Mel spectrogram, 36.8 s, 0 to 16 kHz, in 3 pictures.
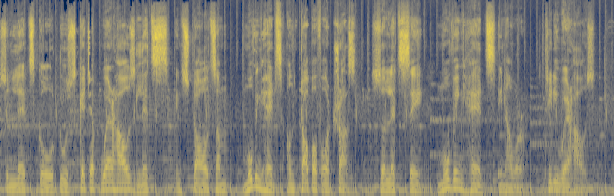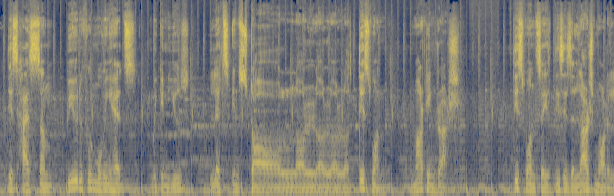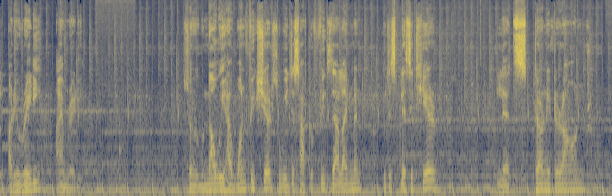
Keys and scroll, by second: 8.4-9.9 typing, 10.0 Return, 34.2 o.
